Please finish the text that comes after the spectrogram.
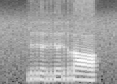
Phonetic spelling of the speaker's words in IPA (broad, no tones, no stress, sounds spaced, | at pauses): r ø r ø r ɒ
